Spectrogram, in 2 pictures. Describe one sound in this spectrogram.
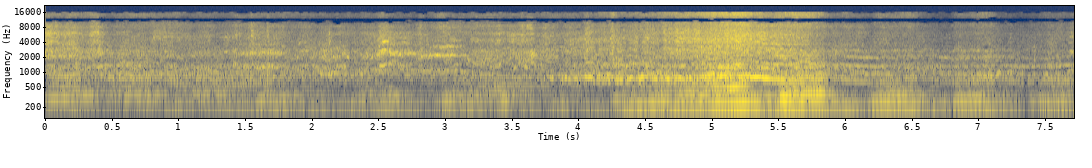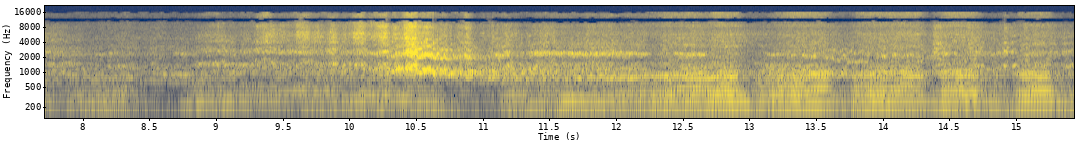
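Tyres screech on asphalt.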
